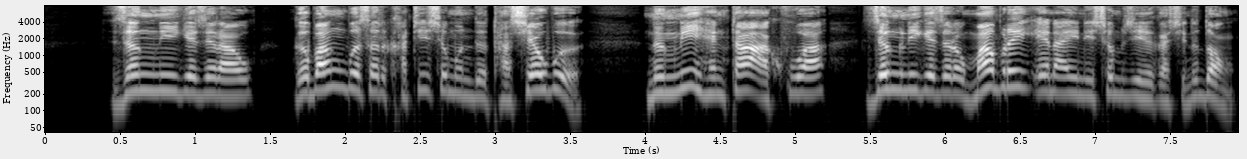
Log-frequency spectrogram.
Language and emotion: Bodo, angry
